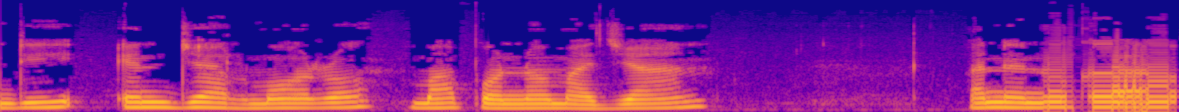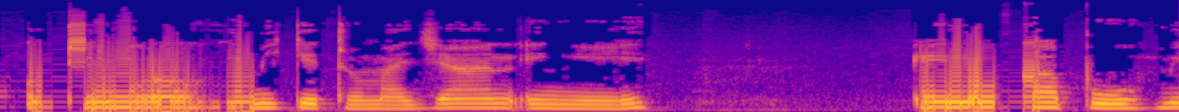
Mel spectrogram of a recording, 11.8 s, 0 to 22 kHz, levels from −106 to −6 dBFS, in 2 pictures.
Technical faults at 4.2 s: none

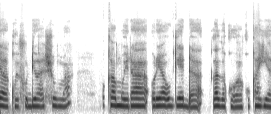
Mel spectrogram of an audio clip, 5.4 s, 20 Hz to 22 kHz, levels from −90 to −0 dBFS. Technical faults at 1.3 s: none

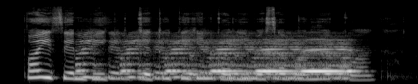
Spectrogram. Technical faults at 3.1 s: feedback howl

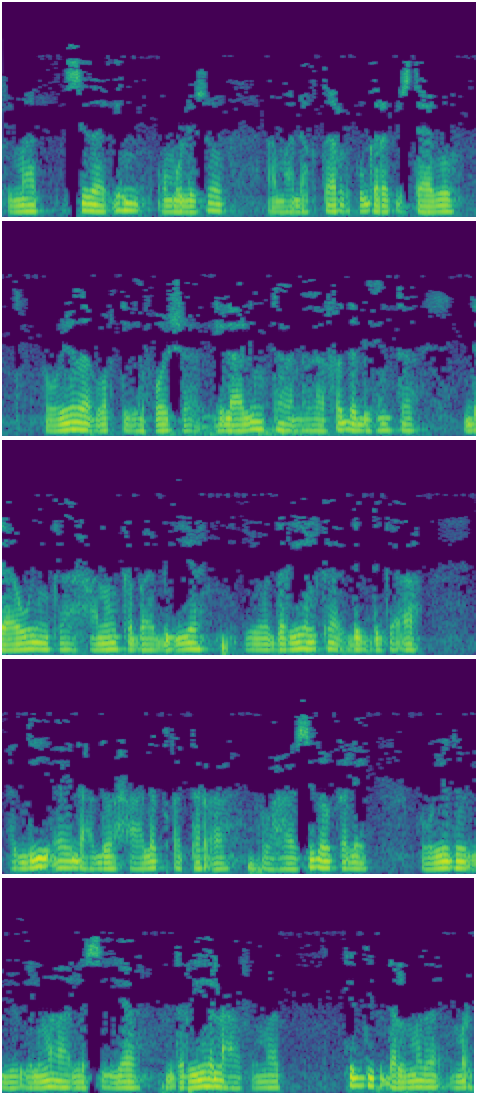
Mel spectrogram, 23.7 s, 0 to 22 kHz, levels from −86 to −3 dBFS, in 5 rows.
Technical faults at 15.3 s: MP3 compression

